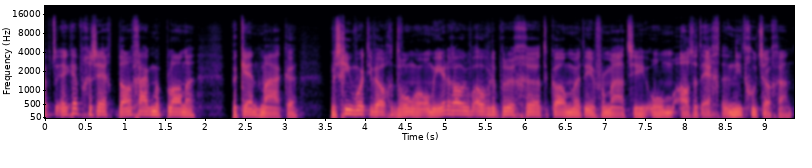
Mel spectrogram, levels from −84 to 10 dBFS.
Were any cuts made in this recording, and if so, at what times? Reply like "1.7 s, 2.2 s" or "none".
8.5 s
